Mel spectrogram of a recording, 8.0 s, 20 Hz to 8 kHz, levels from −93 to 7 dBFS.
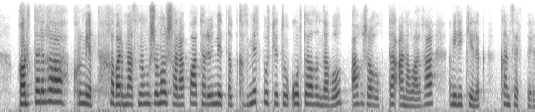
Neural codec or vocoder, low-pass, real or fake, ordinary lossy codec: codec, 16 kHz in and 24 kHz out, 0.8 kbps, FocalCodec, streaming, 65536 codes; 7.2 kHz; fake; Opus, 16 kbps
